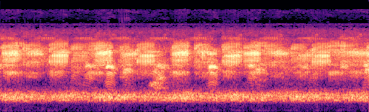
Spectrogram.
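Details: A dense frog chorus after rain: a steady low drone overlaid with rhythmic, pulsing croaks that repeat in quick bursts.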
